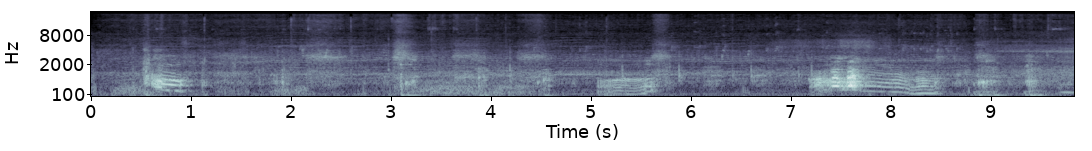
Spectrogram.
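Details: Boxer dog standing up to an excavator, letting out whiny, rising-and-falling barking moans, one near the start and a longer louder one later, over a constant low mechanical drone.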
